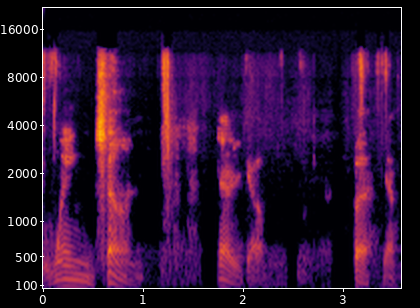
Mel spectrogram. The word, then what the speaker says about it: Wing Chun: to say yeah wingun wiing Chun like to pronounce it with a V aun uh and then us more American types like to say Wing Chun there you go but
